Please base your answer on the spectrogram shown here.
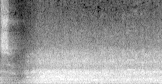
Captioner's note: laughing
